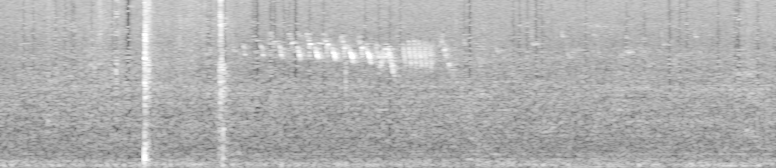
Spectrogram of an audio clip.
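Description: A small bird sings one short trill of quick high notes that fall slightly in pitch, over a low steady rumble. A sharp click about one and a half seconds in is the loudest sound, with a fainter click shortly after.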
